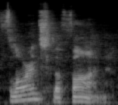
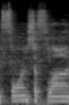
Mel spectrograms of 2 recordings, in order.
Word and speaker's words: Florence the Fawn: Florence the Fawn. I said it right. Okay, there we go. I couldn't say it. I kept saying Florence the Flan or Florence the Flan.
